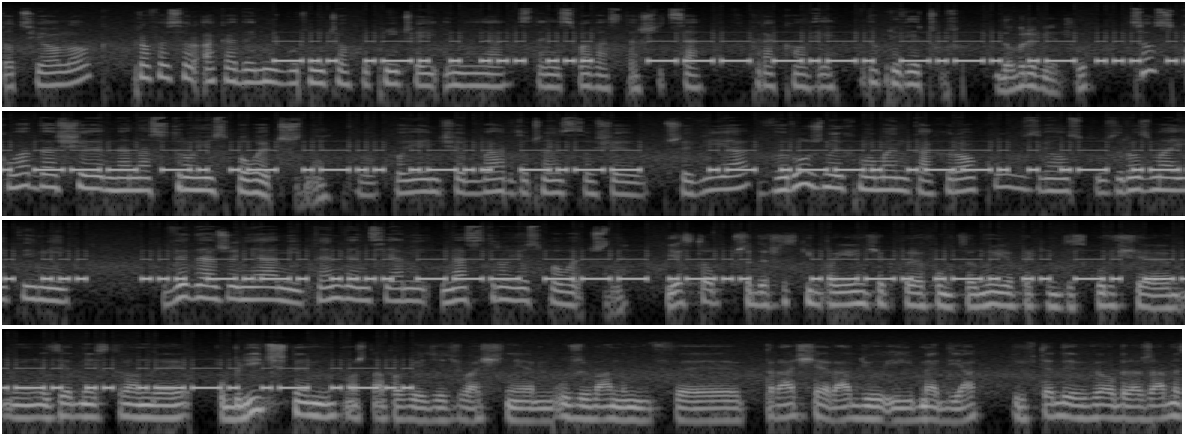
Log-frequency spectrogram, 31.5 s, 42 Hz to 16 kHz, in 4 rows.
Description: Morse code, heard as a keyed tone, hand-sent with a paddle, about 21 wpm, 570 Hz. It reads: DRESS OCCASIONALLY APPEARS SCHOOL PRINCIPAL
